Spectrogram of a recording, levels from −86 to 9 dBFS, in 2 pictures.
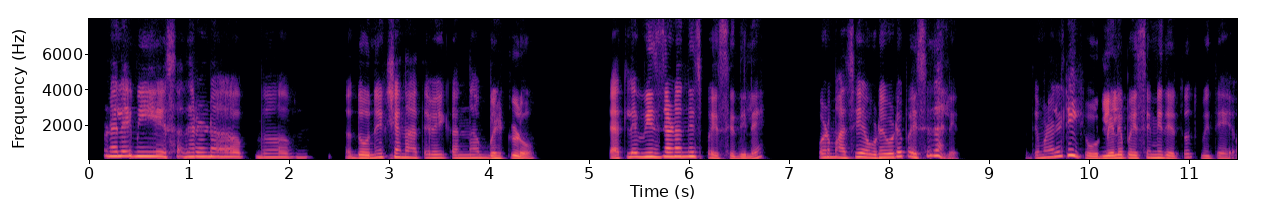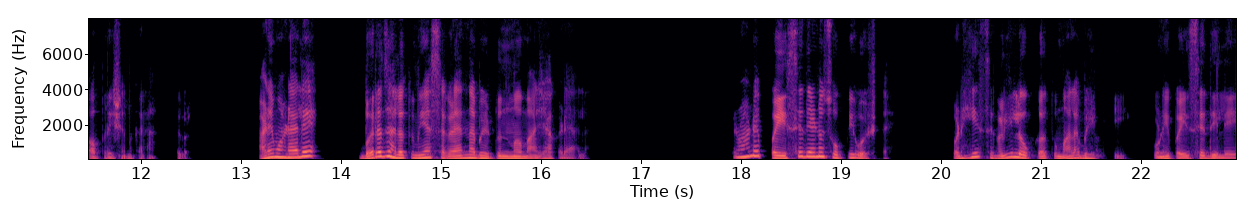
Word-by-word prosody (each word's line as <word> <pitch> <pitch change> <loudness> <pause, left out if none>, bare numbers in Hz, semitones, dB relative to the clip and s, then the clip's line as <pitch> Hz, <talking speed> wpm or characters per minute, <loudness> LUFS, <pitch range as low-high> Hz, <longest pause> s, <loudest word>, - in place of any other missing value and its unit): म्हणाले, 265 0 +4
मी 255 -1 +5
साधारण 235 +2 0
अ, 230 0 0 1.1
अ, - - -6
दोन 165 +1 +3
एकशे 205 +1 +1
नातेवाईकांना 175 -2 -2
भेटलो 145 -6 +2 0.8
त्यातले 220 +7 +1
20 225 0 +5
जणांनीच 240 0 +4
पैसे 140 -5 -2
दिले. 115 -3 -1 0.6
पण 205 - -1
माझे 185 +1 -1
एवढे-एवढे 200 +3 +2
पैसे 230 +3 -1
झाले. 295 - -1 0.8
ते 165 - -7
म्हणाले, 205 +8 -1
"ठीक 320 -6 +5
आहे, 140 - +1
उरलेले 145 +5 +4
पैसे 160 +3 0
मी 175 0 +2
देतो, 155 +4 -3
तुम्ही 145 -10 -8
ते 145 -1 -6
ऑपरेशन 110 +2 -8
करा - - -19
सगळं" - - -24 0.7
आणि 180 - +4
म्हणाले, 210 +4 +4 0.5
"बरं 245 - +4
झालं, 235 -10 +5
तुम्ही 160 0 +1
या 185 - +2
सगळ्यांना 160 -2 0
भेटून 135 -4 0
मग 125 0 +3
माझ्याकडे 100 -4 -5
आलात." 80 - -18 1.5
ते - - -7
म्हणाले, 245 +7 +3
"पैसे 155 - +3
देणं 245 0 +4
सोपी 185 - -4
गोष्ट 100 - -5
आहे." - - -25 0.6
पण 140 - -2
ही 205 +11 -1
सगळी 160 +7 -1
लोकं 155 -10 0
तुम्हाला 130 +3 -2
भेटली. 130 -8 -6 0.3
कोणी 110 +2 -1
पैसे 105 +7 -2
दिले, 90 -3 -3
175 Hz, 155 wpm, -24 LUFS, 135-225 Hz, 1.5 s, मी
